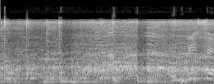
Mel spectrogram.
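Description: A large crowd of young and old people gathered at a protest rally in Tehri over domicile and land laws, a dense mass of overlapping voices with scattered shouts rising above the murmur.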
